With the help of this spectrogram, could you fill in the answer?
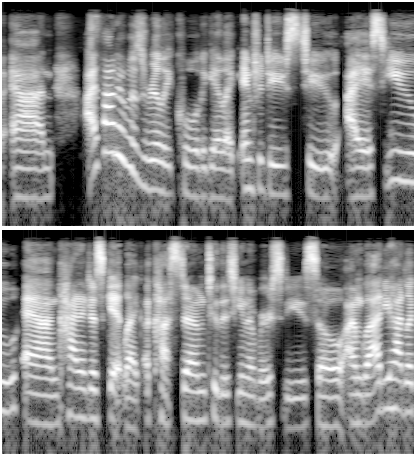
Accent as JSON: {"language": "English", "region": "Idaho", "country": "United States", "said": "Because I'm originally from Idaho, so I know that Idaho is not on the radar for anybody, even in the U.S., let alone outside the U.S."}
